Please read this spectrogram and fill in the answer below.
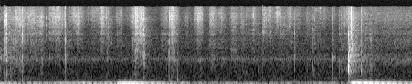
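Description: Tarot cards being shuffled and handled: papery rustles and light taps, with two heavier bumps, about a second in and near the end.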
